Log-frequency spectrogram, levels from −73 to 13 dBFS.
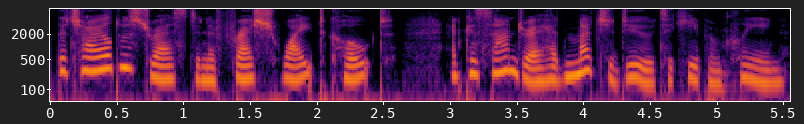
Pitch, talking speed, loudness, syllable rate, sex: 205 Hz, 195 wpm, -18 LUFS, 4.5 syllables/s, female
